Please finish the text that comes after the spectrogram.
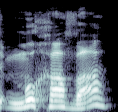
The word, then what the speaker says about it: Muchova: I just found out that you don't actually pronounce the C in Muchova. No, I'm saying it's Muchova, but I say Muchova because I'm saying it quick.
